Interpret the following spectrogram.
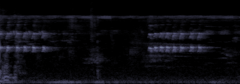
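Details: Squirrel near Chaprashirhat giving two bursts of rapid, high, sharp chips, about eight per second, separated by a short pause, over a faint low hum.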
